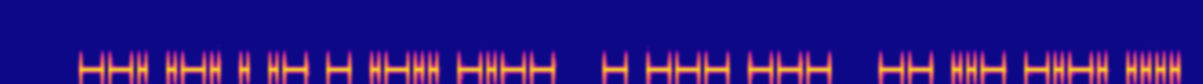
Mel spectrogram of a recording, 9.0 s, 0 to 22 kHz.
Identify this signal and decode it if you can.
Morse code, heard as a keyed tone, about 22 wpm, 700 Hz. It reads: GREATLY TOO MUCH
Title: Sentences from Top 1400 Words 22wpm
